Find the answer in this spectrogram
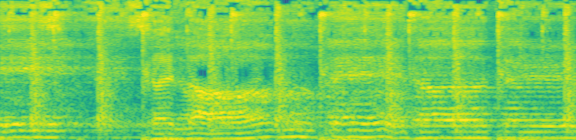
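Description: A male voice singing devotional Urdu kalaam, drawing out one line in a wavering, ornamented note over a backing with a steady low drone and a regular beat.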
